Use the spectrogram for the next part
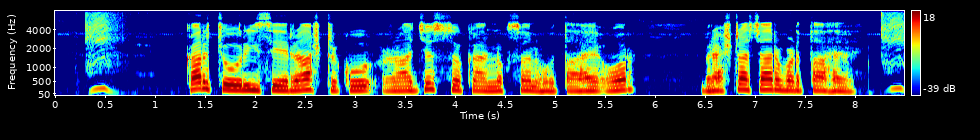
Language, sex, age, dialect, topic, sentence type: Hindi, male, 25-30, Kanauji Braj Bhasha, banking, statement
